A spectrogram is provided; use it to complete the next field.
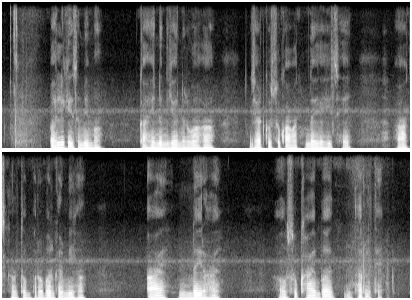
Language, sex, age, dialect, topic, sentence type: Chhattisgarhi, male, 18-24, Western/Budati/Khatahi, agriculture, statement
